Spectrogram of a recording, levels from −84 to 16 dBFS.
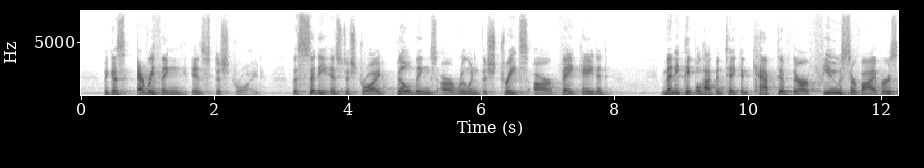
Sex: male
